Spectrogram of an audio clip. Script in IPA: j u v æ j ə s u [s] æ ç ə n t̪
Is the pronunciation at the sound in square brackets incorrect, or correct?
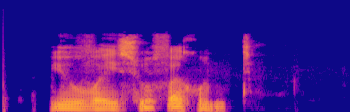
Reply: incorrect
